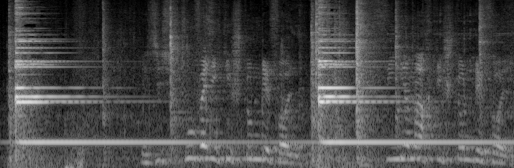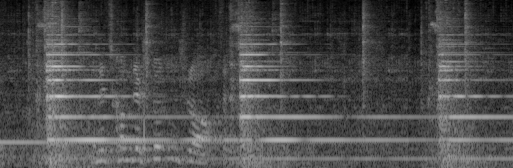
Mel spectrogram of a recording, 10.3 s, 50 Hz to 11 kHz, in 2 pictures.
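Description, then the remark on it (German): A clock's striking mechanism from 1951, rebuilt together with its bells and winding weights, rings bells: about five clear, resonant strikes a couple of seconds apart, each tone ringing on and overlapping the next, fairly loud. “50 Uhren restaurierte er, schmiedete und feilte akribisch manche Teile nach, baute zum Beispiel ein Schlagwerk von 1951 inklusive der Glocken und Aufzugsgewichte wieder auf.”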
